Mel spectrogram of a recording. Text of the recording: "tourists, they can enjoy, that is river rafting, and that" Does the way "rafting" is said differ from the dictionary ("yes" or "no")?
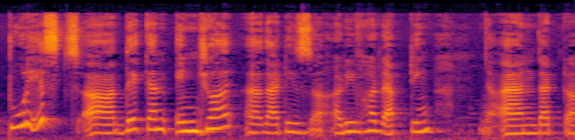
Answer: yes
